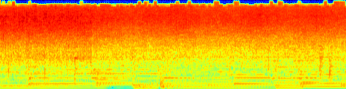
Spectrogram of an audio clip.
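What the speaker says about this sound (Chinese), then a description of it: "接着用锅中的底油将蒜末和干辣椒爆香" Minced garlic and dried chili sizzling hard in hot oil in a wok, a loud continuous crackling fry over a steady tonal background, with no voices.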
